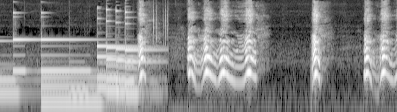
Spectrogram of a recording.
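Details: Dobermann with separation anxiety, distressed at being left alone, after a few seconds of music gives a run of wavering, rising-and-falling whines, then two more short whining howls after pauses.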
